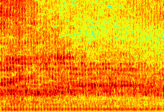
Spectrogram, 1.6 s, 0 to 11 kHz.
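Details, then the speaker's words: 1985 Toyota 4Runner with an imported 2.8L 3L diesel (about 60,000 miles, DTS turbo kit at ~5 psi, compression high): steady, even diesel idle clatter with the electric fan whirring, no knocks or misses. Strong, normal idle. "I had another mechanic friend of mine do that, so definitely a strong running engine."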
